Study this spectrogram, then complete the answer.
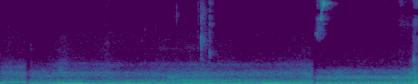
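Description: Foamy lather squelches between rubbing hands.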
